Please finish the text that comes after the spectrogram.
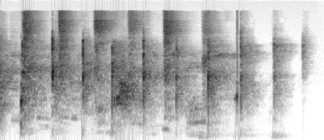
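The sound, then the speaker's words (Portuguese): A short burst of applause: a quick, uneven flurry of about a dozen sharp claps, moderately loud, thinning out to a couple of last claps at the end. “E palmas para mais esse encontro.”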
